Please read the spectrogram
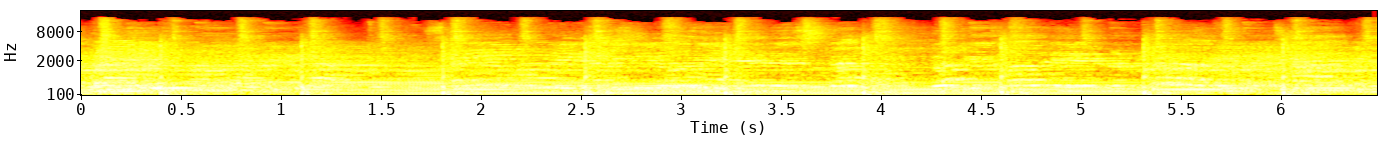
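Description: Live folk-rock duo playing: an acoustic guitar strummed to a steady beat with an electric guitar, under a woman's singing voice.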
